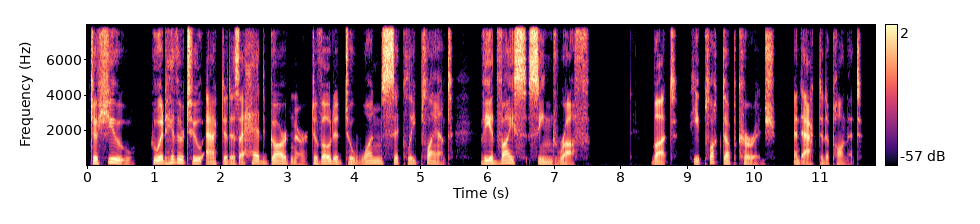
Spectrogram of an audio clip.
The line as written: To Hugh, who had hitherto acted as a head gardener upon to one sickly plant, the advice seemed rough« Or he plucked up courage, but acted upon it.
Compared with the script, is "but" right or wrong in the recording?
wrong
